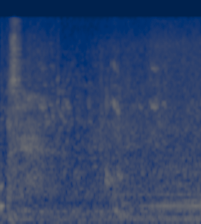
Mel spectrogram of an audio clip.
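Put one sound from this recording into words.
Water rushes and splashes against a boat's hull.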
